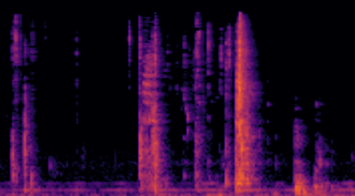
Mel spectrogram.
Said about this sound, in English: My bad, y'all gotta get another sip of water.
